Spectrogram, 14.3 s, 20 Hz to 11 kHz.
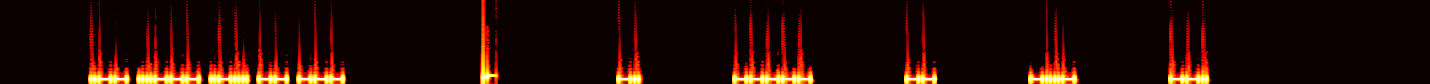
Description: Morse code, heard as a keyed tone, about 30 wpm, spaced as for 13 wpm, 700 Hz. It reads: W2LMO N0MXG
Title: USA Call Signs - 5 Characters - 8x Character Spacing - 30wpm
